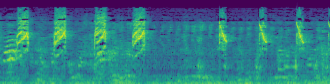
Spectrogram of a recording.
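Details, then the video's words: Cendet (long-tailed shrike) in nonstop imitating song with labet and canary elements: four harsh rising squeals, then quieter short downslurred whistles spaced under a second apart. "Masteran Cendet Petir gacor, Full isian mewah Labet dan kenari"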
